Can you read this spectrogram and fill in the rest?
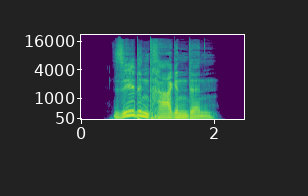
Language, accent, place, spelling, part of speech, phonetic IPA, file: German, Germany, Berlin, silbentragenden, adjective, [ˈzɪlbn̩ˌtʁaːɡn̩dən], De-silbentragenden.ogg
- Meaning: inflection of silbentragend: 1. strong genitive masculine/neuter singular 2. weak/mixed genitive/dative all-gender singular 3. strong/weak/mixed accusative masculine singular 4. strong dative plural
